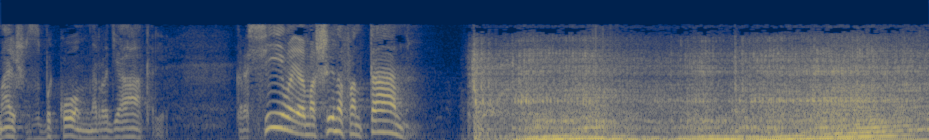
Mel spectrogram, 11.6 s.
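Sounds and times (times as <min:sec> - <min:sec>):
speech: 0:00.0 - 0:02.2, 0:03.0 - 0:05.2
six-cubic-metre excavator diesel engine starting and running in a quarry: 0:05.9 - 0:11.6.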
